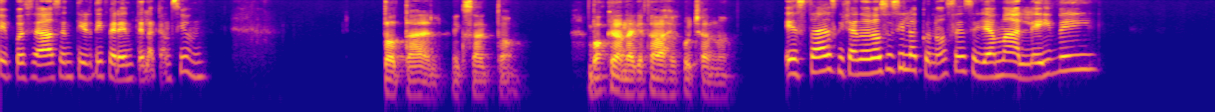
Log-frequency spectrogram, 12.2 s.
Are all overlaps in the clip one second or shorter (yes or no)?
yes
